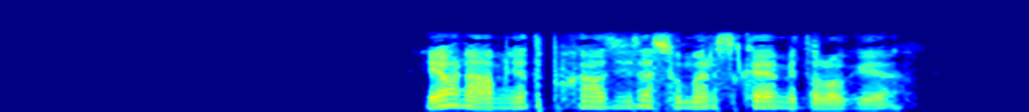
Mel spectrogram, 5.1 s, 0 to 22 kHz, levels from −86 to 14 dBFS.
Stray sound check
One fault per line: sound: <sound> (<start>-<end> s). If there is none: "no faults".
no faults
